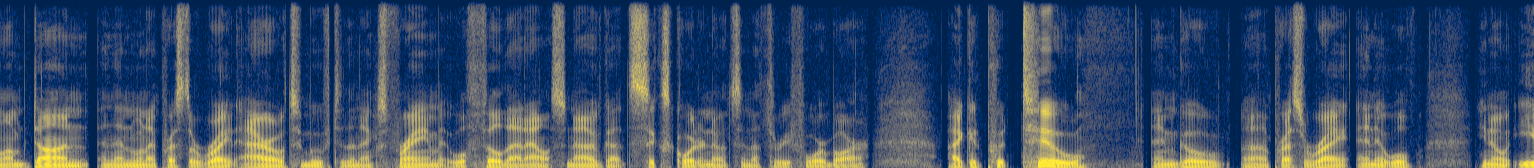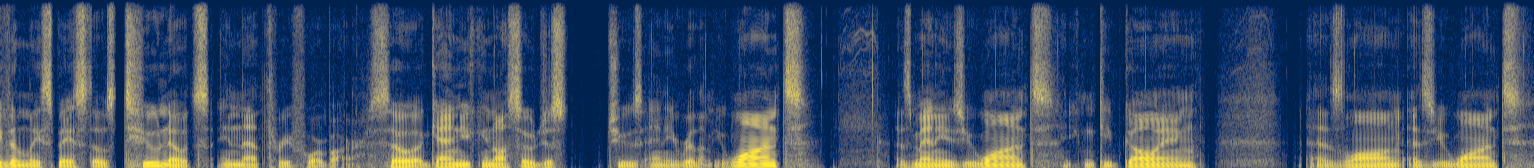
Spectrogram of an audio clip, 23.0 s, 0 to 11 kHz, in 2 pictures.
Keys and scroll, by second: 0.2 typing, 1.6 Right, 7.3 5, 9.2 Right, 14.9-20.0 typing, 21.2 typing, 22.3 4.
